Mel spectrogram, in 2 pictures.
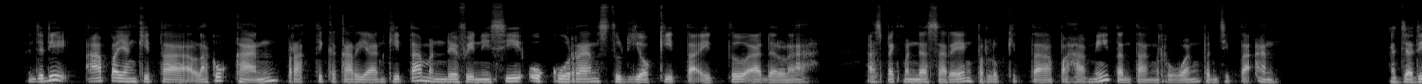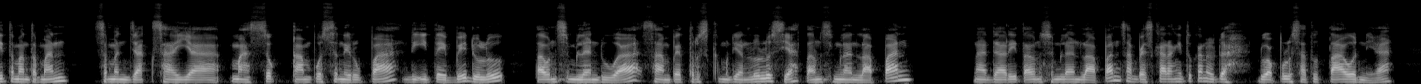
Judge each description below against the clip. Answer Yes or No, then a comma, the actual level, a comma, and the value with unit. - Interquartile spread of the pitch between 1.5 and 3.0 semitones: Yes, average, 2.7 semitones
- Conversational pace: Yes, average, 120 wpm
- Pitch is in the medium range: No, low, 115 Hz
